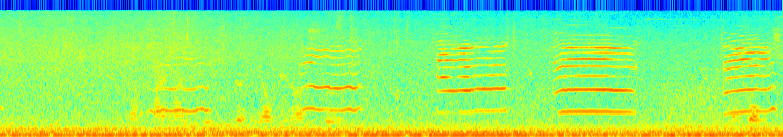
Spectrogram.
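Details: Two cats meowing outdoors on Lazarus Island, Singapore: a run of short and drawn-out mews, some rising then falling, several clear tonal calls in the second half, over steady low rumbling noise resembling wind or surf.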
